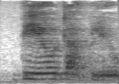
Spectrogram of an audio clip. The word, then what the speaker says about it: bow: But the bow of the boat, remember, rhymes with now.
